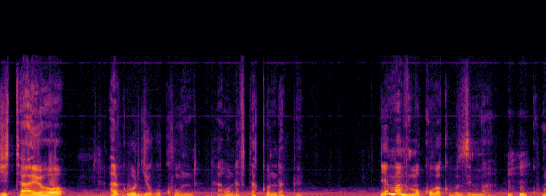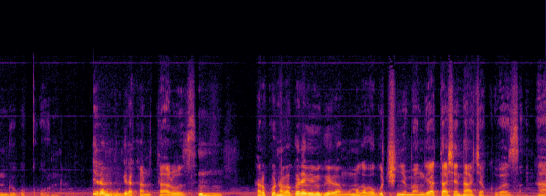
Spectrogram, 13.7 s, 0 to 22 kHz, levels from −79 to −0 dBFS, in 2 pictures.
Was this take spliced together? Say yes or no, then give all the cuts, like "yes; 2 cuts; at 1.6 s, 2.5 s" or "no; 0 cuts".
yes; 1 cut; at 8.0 s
